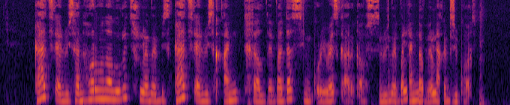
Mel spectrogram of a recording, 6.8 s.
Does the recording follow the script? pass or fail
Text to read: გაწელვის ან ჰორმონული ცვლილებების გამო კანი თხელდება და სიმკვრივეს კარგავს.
fail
